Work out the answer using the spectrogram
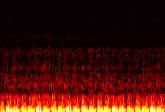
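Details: Honda VTX V-twin motorcycle, fuel-injected, idling hot with stock exhaust while rpm drops: even, deep thumping at a steady rate, no pinging or misses; engine running fine without detonation.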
